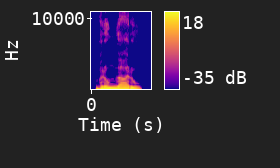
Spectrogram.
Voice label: "ಭೃಂಗಾರಿ", Kannada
